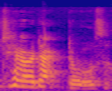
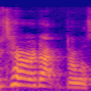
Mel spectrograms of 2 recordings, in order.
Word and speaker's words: pterodactyl: called pterodactyls anymore, but they have a silent P at the front of pterodactyl.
